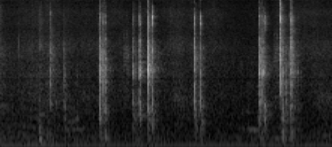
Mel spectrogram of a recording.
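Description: Typing on a computer keyboard in a quiet room: a few sparse, separate keystroke clicks, then short clustered bursts of taps, close and fairly soft over a steady low hum.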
